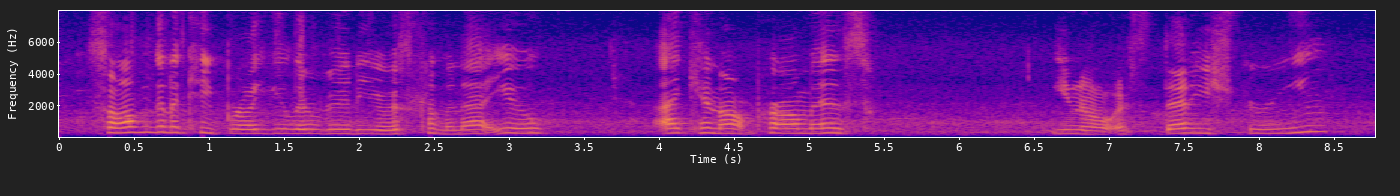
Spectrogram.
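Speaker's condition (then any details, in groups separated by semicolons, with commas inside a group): Cerebral palsy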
